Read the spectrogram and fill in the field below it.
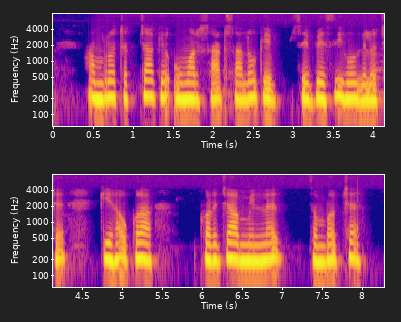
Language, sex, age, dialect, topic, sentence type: Maithili, female, 18-24, Angika, banking, statement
